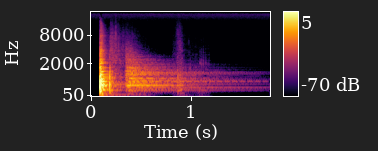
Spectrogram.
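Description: step dress boots metal rattle single right, footsteps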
